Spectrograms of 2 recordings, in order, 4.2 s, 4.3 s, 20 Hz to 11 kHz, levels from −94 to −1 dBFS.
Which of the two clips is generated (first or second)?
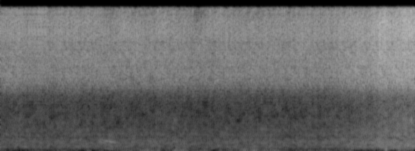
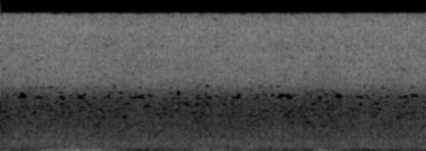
first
